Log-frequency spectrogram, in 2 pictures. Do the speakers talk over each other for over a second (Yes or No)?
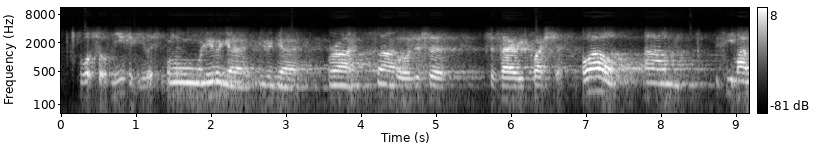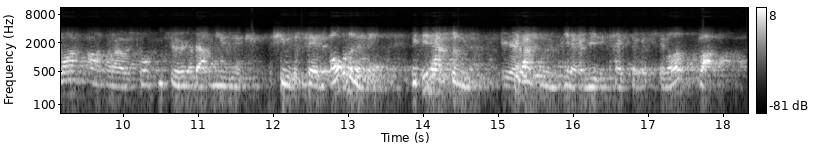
No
